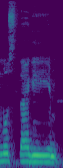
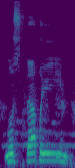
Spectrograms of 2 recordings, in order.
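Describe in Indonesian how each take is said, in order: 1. Bunyi q diganti dengan g. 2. Bunyi q diucapkan dengan bibir membulat. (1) "ditukar dengan huruf gim, gi" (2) "tidak boleh dibaca mustaqim"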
